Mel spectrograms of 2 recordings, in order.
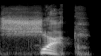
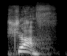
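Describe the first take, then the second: First: The name ends with a k sound. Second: The name ends with an f sound. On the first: This is how others say the name. "apparently they pronounce it Shuck" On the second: This is how the spelling suggests it. "So I look at it as Tyler Shuff"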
